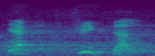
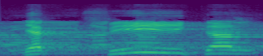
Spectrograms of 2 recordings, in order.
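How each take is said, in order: First: The vowel in 'fi' is kept short. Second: The vowel in 'fi' is drawn out long. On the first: The speaker calls it right. "ফি কিন্তু টান হবে না" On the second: The speaker calls it wrong. "এমনকি আমিও এভাবে পড়তাম"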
